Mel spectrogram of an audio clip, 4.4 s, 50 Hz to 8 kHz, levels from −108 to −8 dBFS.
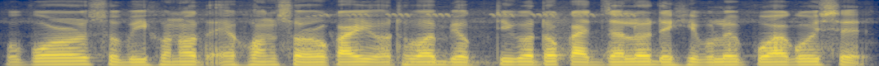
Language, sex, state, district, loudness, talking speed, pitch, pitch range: Assamese, male, Assam, Hailakandi, -17 LUFS, 135 wpm, 130 Hz, 125-135 Hz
